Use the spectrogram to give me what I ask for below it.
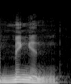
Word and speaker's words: minging: would you spell it well it's actually minging but this is another scottish system that miss out the final g m-i-n-g-i-n-g but we would actually say mingan something that's very bad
